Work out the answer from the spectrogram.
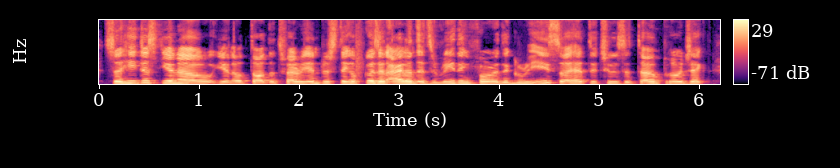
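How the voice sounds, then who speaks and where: High-voiced Belgian professor, lively. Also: male voice, quick pace. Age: middle-aged. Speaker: marketing professor, guest. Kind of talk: interview answers.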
